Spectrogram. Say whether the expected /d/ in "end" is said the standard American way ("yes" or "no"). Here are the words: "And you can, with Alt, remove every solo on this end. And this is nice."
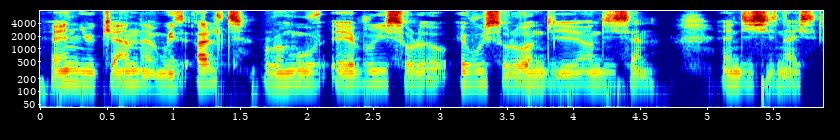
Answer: no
